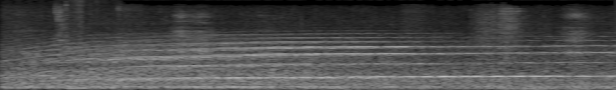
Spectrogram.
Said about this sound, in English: Hearing sirens, he looks like he has given up.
